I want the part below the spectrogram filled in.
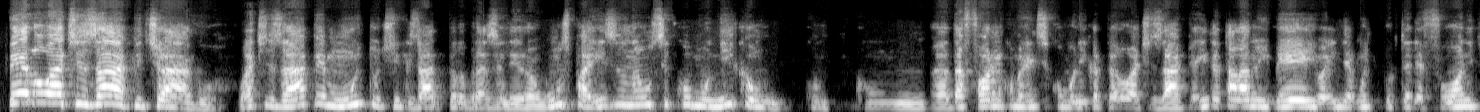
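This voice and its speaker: Brazilian male sales trainer, high voice for a man, coaching tone, constant tag questions. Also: lively intonation, fairly quick, few pauses, a little mellow, breathy edge. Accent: Brazilian Portuguese. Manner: peppers speech with tag questions; coaching, direct address to learners. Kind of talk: recorded training lesson.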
